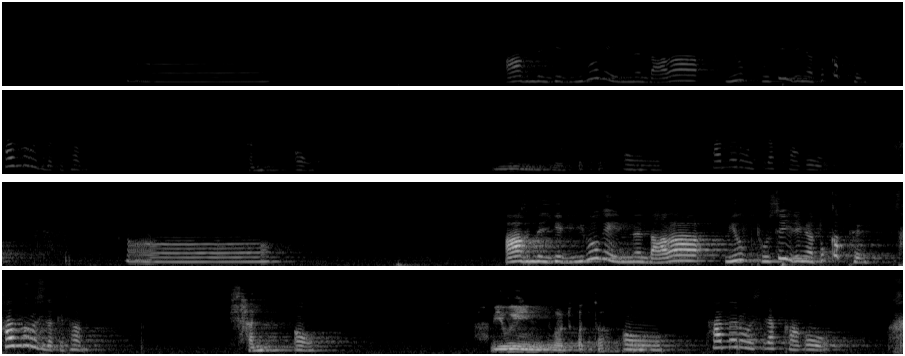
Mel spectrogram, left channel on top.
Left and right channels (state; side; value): quieter; left; 28.4 dB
